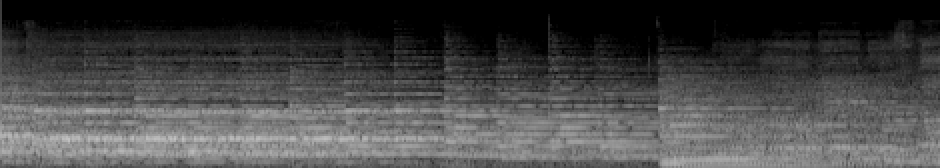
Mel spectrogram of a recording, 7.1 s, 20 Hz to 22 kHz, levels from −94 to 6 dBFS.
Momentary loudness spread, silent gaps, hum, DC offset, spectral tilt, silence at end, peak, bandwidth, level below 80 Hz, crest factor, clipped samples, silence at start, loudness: 10 LU; none; none; under 0.1%; -6.5 dB/octave; 0 s; -12 dBFS; 10 kHz; -70 dBFS; 16 dB; under 0.1%; 0 s; -28 LUFS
